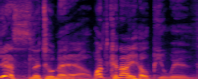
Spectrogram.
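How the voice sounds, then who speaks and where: Using a put-on character voice at a middle pitch with very wide pitch swings, the speaker keeps a moderate pace amid clear background noise. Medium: audio drama. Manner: flamboyant, fussy.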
